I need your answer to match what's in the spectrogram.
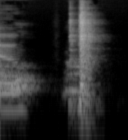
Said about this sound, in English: Can I just close that door?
